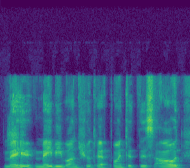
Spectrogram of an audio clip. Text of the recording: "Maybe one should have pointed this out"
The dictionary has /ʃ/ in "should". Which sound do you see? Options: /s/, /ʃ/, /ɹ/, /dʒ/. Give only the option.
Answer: /ʃ/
